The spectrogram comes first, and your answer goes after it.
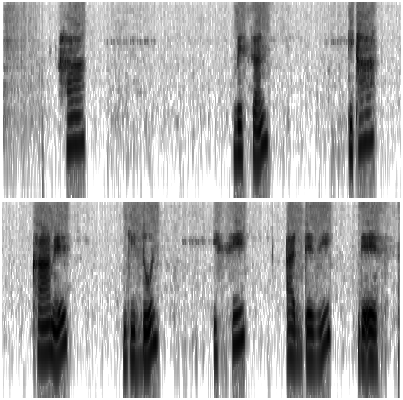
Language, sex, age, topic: Gamo, female, 25-35, agriculture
